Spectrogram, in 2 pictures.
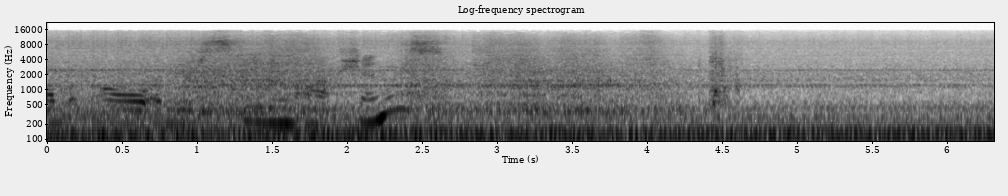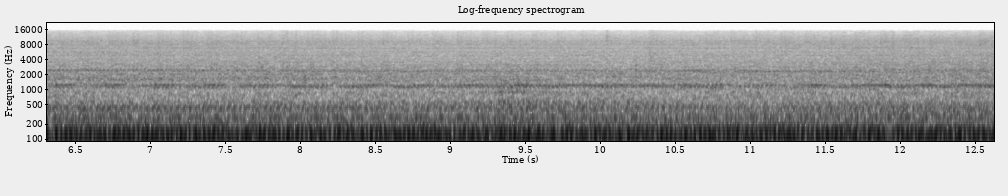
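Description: Steady low mechanical hum with faint steady high tones over it, and a single sharp click about four and a half seconds in.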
